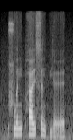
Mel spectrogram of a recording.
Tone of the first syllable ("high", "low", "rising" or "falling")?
high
